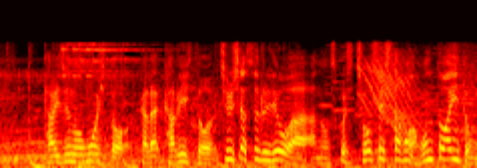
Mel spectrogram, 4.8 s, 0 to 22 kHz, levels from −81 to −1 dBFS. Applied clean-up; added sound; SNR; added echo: none; Growling; 13 dB; none.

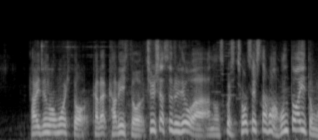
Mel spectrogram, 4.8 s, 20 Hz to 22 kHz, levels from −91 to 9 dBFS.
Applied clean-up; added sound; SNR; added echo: neural separator model SepFormer DNS4.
